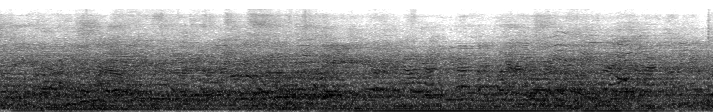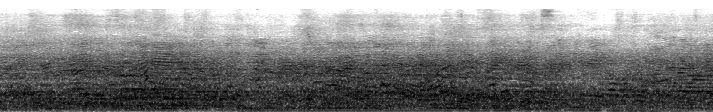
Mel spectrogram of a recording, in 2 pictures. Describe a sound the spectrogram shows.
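A crowd of people chatters loudly all around.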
